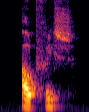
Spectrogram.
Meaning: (proper noun) Old Frisian
- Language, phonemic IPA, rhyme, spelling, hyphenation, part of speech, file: Dutch, /ɑu̯tˈfris/, -is, Oudfries, Oud‧fries, proper noun / adjective, Nl-Oudfries.ogg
